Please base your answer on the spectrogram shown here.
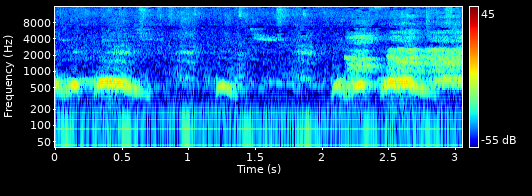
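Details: Adult spotted doves of Malaysian and Thai lines, recorded 22 January 2022, giving soft low coos in two phrases, each a short note followed by a longer drawn-out coo.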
